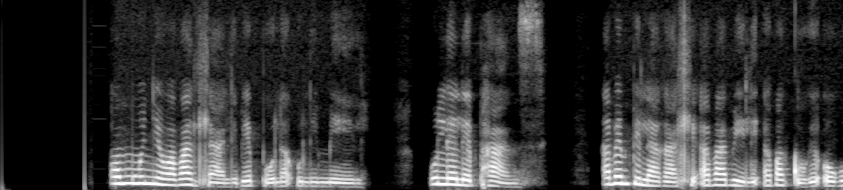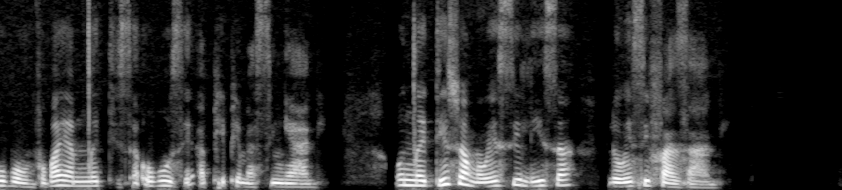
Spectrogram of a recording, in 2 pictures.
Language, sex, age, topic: North Ndebele, female, 36-49, health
